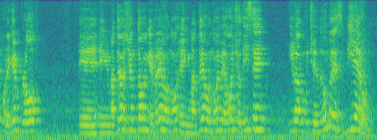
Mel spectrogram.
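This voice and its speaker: A man's voice: high voice, fairly bright tone. A man giving a Bible study lecture, using many fillers and asking his listeners rhetorical questions. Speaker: teacher. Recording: roomy, distant mic with faint noise.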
